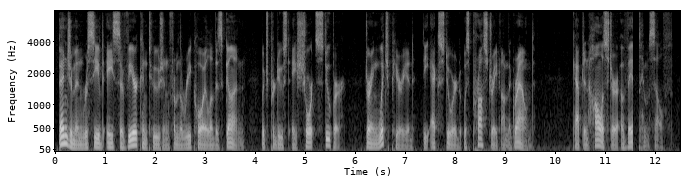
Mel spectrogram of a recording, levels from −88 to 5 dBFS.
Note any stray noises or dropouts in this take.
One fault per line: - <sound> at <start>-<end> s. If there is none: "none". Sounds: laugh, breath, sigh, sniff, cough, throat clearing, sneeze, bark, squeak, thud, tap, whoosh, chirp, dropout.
- dropout at 11.6-11.7 s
